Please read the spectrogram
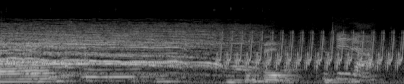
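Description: Outro music: a long held note that fades out about two seconds in, followed by a fast, even rhythmic figure, with voices briefly over it.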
